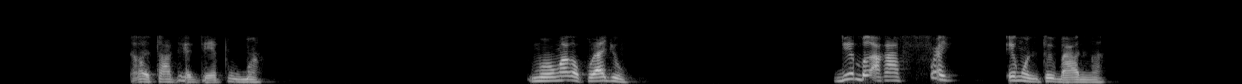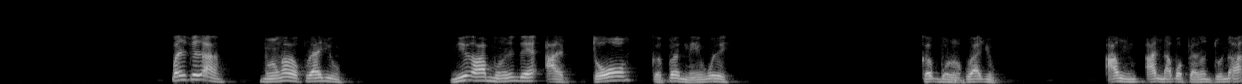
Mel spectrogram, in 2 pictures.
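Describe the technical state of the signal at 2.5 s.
The speech turns rougher and more synthetic, with no gap or band change: an AMR rate drop from 1.36 to 2.75 s, which fits the codec falling from 12.2 to 5.9 kbps.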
